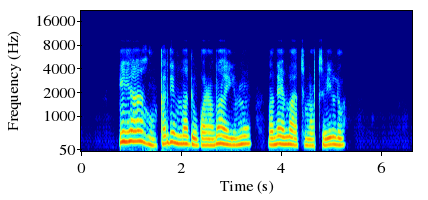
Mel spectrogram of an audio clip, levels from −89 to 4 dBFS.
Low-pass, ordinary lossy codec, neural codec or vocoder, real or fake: 7.2 kHz; Opus, 24 kbps; codec, 16 kHz, 2 kbps, FreqCodec, smaller model; fake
